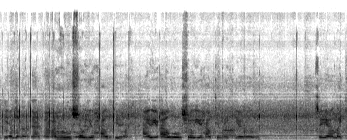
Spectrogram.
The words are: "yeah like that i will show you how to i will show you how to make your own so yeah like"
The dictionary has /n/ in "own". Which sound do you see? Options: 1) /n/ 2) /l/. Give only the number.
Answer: 2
